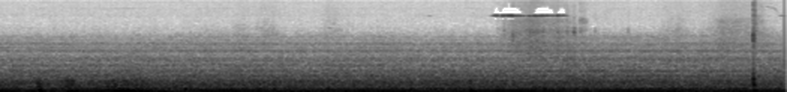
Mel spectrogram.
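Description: Steady low rumble inside a car cabin while the car waits in traffic: engine idling and surrounding traffic noise. A brief faint high tone sounds about seven seconds in.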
